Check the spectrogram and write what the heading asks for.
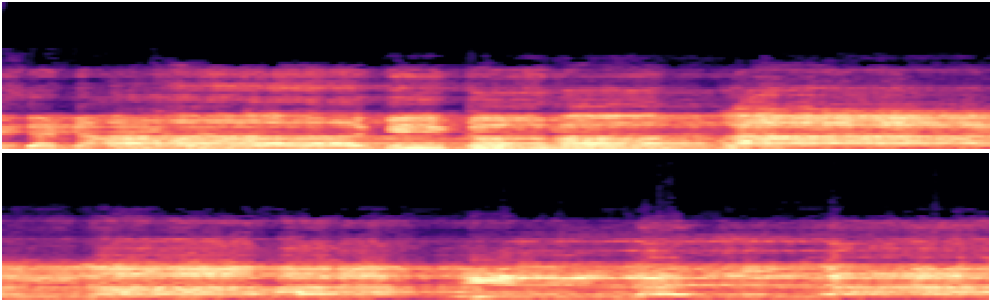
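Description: A man reciting a naat, singing into a microphone in long, bending melodic lines. The voice grows stronger about four seconds in.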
